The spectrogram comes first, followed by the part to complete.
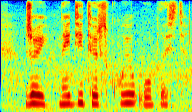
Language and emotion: Russian, neutral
